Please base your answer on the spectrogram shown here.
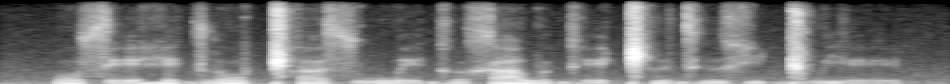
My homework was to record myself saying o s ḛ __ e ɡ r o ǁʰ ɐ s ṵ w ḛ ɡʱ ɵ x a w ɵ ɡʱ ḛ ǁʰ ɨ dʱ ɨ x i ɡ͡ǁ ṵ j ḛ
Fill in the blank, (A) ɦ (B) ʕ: A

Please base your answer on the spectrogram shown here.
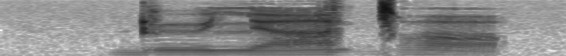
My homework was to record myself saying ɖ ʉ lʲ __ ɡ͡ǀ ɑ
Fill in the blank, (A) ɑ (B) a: B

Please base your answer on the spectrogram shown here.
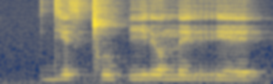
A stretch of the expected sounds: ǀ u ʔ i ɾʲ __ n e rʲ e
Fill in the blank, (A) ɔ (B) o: A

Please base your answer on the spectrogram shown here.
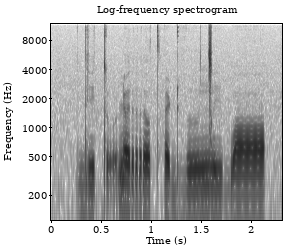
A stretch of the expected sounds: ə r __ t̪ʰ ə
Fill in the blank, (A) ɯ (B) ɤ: B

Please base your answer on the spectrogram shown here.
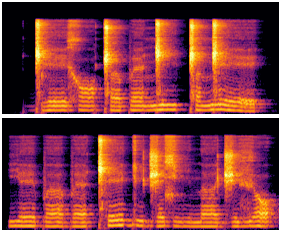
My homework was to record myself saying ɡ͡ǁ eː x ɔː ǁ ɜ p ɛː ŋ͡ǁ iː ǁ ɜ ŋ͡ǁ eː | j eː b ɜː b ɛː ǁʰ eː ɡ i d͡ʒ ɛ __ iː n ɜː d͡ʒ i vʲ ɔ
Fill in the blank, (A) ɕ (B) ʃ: A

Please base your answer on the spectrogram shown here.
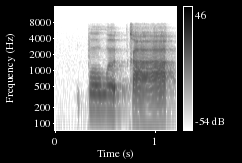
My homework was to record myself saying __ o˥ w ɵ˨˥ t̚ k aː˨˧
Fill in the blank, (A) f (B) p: B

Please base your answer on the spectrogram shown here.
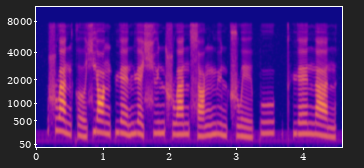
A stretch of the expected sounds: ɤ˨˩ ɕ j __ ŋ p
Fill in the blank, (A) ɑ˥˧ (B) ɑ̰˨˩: A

